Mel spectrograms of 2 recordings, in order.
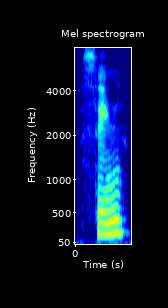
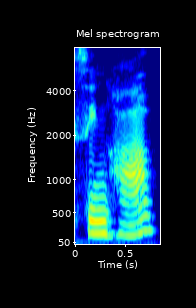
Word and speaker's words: Singha: Thailand it's pronounced as Singh so when I like when I used to come to Thailand to travel I always would say like singha but then I heard Thai people say sing so now I just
